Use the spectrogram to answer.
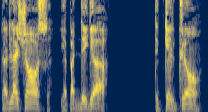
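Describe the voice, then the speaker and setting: A man voicing a greedy, scarred, potbellied middle-aged man who yells and haggles gruffly. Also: mid-range voice, normal speed, no echo, studio quality, close to an everyday voice.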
